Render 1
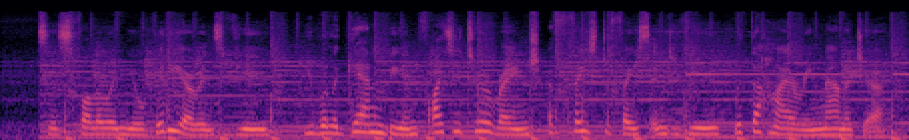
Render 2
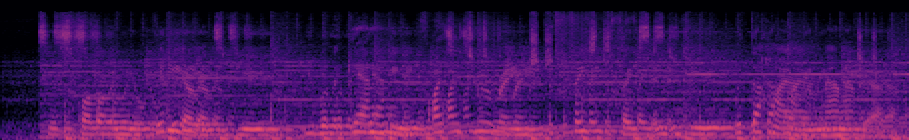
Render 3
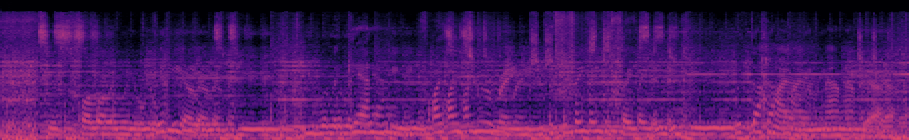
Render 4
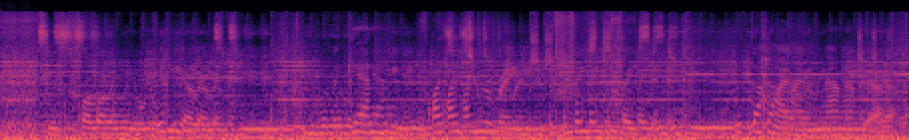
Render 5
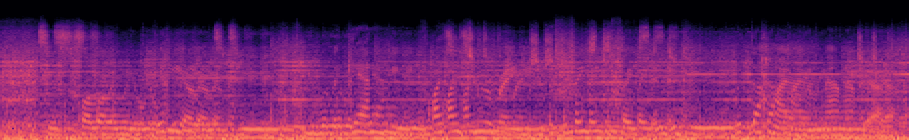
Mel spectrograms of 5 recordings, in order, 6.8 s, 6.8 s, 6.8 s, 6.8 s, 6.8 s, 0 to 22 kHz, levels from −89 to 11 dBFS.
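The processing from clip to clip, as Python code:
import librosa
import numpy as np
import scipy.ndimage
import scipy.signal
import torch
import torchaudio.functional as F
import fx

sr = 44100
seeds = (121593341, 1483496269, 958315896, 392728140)

y1 = fx.spec_box(x, sr, start_s=3.41, length_s=0.88, low_hz=490.0, high_hz=1200.0, gain_db=-8)
y1 = fx.low_shelf(y1, sr, hz=70.0, db=7.5)
y1 = fx.echo_feedback(y1, sr, ms=110, feedback_pct=33, wet_db=-4.0)
y1 = F.gain(torch.from_numpy(y1), -8.5).numpy()
y2 = fx.env_flatten(y1, sr, amount_pct=100)
y2 = F.gain(torch.from_numpy(y2), -5.0).numpy()
y3 = fx.octave_divider(y2, sr, octaves=2, level_db=0.0)
y3 = F.gain(torch.from_numpy(y3), 6.0).numpy()
y4 = scipy.signal.sosfilt(scipy.signal.butter(4, 6300.0, 'lowpass', fs=sr, output='sos'), y3)
y4 = F.gain(torch.from_numpy(y4), 8.0).numpy()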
